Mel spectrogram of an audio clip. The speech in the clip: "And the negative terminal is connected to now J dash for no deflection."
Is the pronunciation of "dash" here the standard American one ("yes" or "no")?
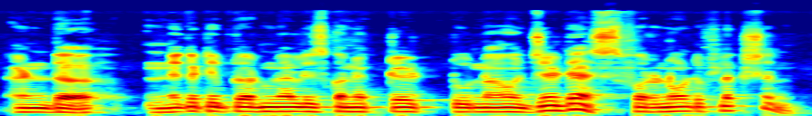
no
